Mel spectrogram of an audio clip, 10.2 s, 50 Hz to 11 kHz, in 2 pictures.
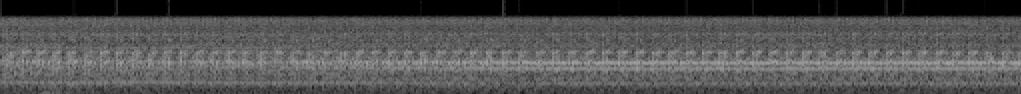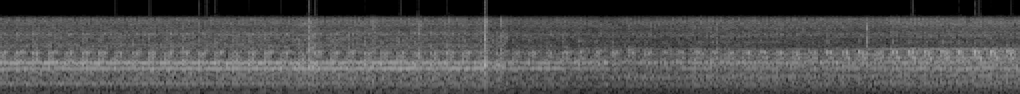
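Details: Subaru Forester on Mobil 5W40, cold idle: steady, fairly even tapping about four a second; knock slight in summer, much louder in winter, gone when warm; owner suspects timing belt tensioner or cylinder 4, unconfirmed.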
